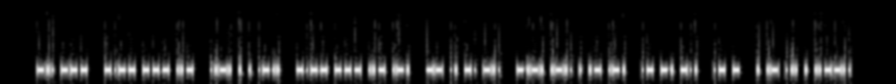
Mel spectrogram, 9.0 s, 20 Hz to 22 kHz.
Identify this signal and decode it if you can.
Morse code, heard as a keyed tone, about 46 wpm, 700 Hz. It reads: DO YOU FEEL YOUR MIND CLEAR AND AT EASE?
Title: Sentences from Top 1000 Words - Review Part 1 - 50wpm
